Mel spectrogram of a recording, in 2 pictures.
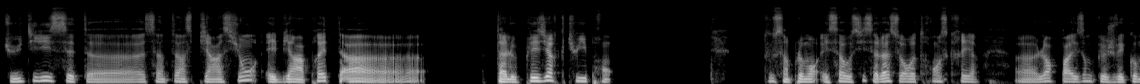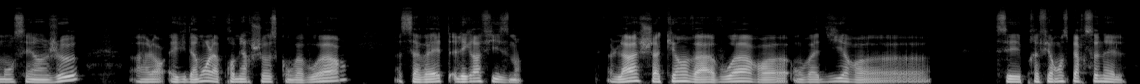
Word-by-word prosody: Tu 130 Hz, -, -1 dB
utilises 165 Hz, +4 st, -1 dB
cette, 135 Hz, -4 st, -2 dB
heu, 115 Hz, -, -2 dB
cette 120 Hz, 0 st, -5 dB
inspiration, 125 Hz, -, -1 dB
et 120 Hz, -, +4 dB
bien 120 Hz, +1 st, +3 dB
après 160 Hz, +9 st, +2 dB
tu -, -, -3 dB
as, 65 Hz, -2 st, +2 dB
heu, -, -, -11 dB, 0.7 s
tu -, -, +8 dB
as -, -, +8 dB
le 115 Hz, -1 st, +5 dB
plaisir 155 Hz, +9 st, +4 dB
que -, -, -19 dB
tu 150 Hz, -, -3 dB
y 145 Hz, -, +3 dB
prends. 115 Hz, -4 st, -6 dB, 1.5 s
Tout 140 Hz, -, -5 dB
simplement. 120 Hz, 0 st, +1 dB
Et 115 Hz, -, -1 dB
ça 135 Hz, +6 st, 0 dB
aussi, 125 Hz, +7 st, -2 dB
ça 125 Hz, -9 st, 0 dB
la 135 Hz, +3 st, +4 dB
se 140 Hz, -2 st, -4 dB
retranscrire. 125 Hz, 0 st, -4 dB, 0.4 s
Heu, -, -, -3 dB
lors, 145 Hz, +3 st, -1 dB
par 130 Hz, -, +1 dB
exemple 130 Hz, +3 st, -3 dB
que 125 Hz, -, -1 dB
je 110 Hz, -, -5 dB
vais 115 Hz, -1 st, +1 dB
commencer 120 Hz, -1 st, -2 dB
un 110 Hz, -2 st, +1 dB
jeu, 175 Hz, -, +2 dB, 0.5 s
alors 115 Hz, -1 st, -2 dB
évidemment 115 Hz, +5 st, +1 dB
la 155 Hz, -, +3 dB
1re 125 Hz, -1 st, -1 dB
chose 130 Hz, -2 st, -2 dB
qu'on 110 Hz, -, -5 dB
va 105 Hz, 0 st, +1 dB
voir, 145 Hz, -, +2 dB, 0.5 s
ça 125 Hz, -4 st, 0 dB
va 115 Hz, +2 st, +3 dB
être 140 Hz, +2 st, 0 dB
les 125 Hz, -1 st, +4 dB
graphismes. 130 Hz, -7 st, -1 dB, 0.9 s
Là, 130 Hz, +7 st, +5 dB
chacun 150 Hz, +1 st, +1 dB
va 110 Hz, -3 st, +4 dB
avoir, 130 Hz, +2 st, +2 dB
heu, 110 Hz, 0 st, +1 dB
on 115 Hz, -, -5 dB
va 110 Hz, 0 st, -2 dB
dire, 130 Hz, +1 st, -3 dB
heu, 105 Hz, -, -4 dB, 0.7 s
ses 125 Hz, -2 st, +1 dB
préférences 130 Hz, +3 st, -2 dB
personnelles. 135 Hz, -4 st, -1 dB
125 Hz, 170 wpm, -22 LUFS, 115-140 Hz, 1.5 s, tu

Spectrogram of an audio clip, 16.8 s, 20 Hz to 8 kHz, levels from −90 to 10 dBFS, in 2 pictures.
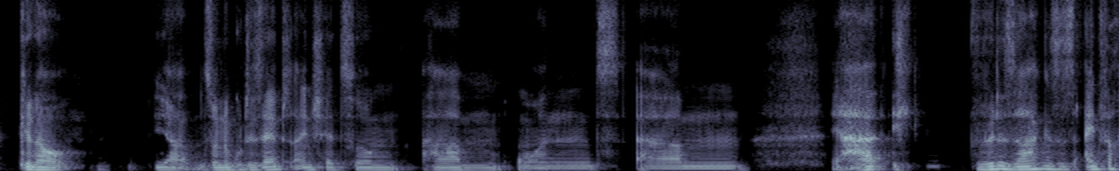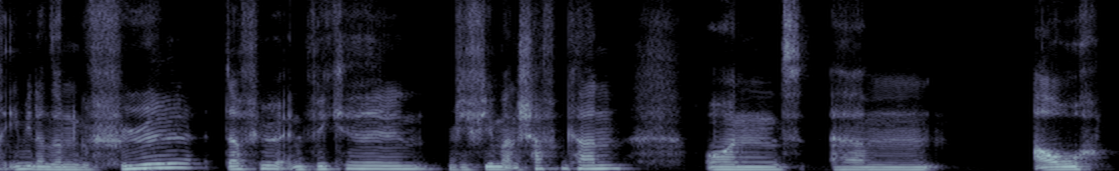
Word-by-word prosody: Genau, 105 Hz, -7 st, +4 dB, 0.6 s
ja, 95 Hz, -3 st, -3 dB
so 100 Hz, +2 st, -3 dB
'ne 105 Hz, 0 st, +2 dB
gute 105 Hz, +1 st, -4 dB
Selbsteinschätzung 105 Hz, -, -3 dB
haben 95 Hz, -2 st, -6 dB
und, 90 Hz, -1 st, -9 dB, 0.3 s
ähm, 85 Hz, 0 st, -6 dB, 0.6 s
ja, -, -, +7 dB
ich -, -, -2 dB, 0.4 s
würde 130 Hz, +4 st, +4 dB
sagen, 130 Hz, +1 st, +4 dB
es 130 Hz, -, +1 dB
ist 120 Hz, -1 st, -3 dB
einfach 130 Hz, +3 st, +4 dB
irgendwie 135 Hz, +2 st, -2 dB
dann 120 Hz, -1 st, +1 dB
so 115 Hz, -, 0 dB
'n 110 Hz, -1 st, -1 dB
Gefühl 190 Hz, -, +2 dB
dafür 140 Hz, +3 st, 0 dB
entwickeln, 140 Hz, +2 st, -1 dB
wie 105 Hz, -1 st, -6 dB
viel 110 Hz, +4 st, +3 dB
man 100 Hz, -5 st, 0 dB
schaffen 145 Hz, +6 st, -2 dB
kann 155 Hz, +1 st, 0 dB, 0.5 s
und, 115 Hz, -1 st, +1 dB, 0.2 s
ähm, 110 Hz, -1 st, -2 dB, 0.7 s
auch, 120 Hz, +3 st, +4 dB
115 Hz, 110 wpm, -29 LUFS, 100-135 Hz, 0.7 s, ja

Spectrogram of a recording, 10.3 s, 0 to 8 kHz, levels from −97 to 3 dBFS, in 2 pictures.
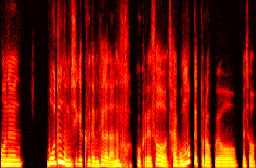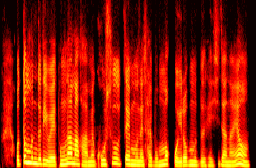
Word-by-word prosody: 저는 210 Hz, -2 st, +4 dB, 0.5 s
모든 255 Hz, +7 st, +6 dB
음식에 205 Hz, 0 st, 0 dB
그 205 Hz, -, -7 dB
냄새가 175 Hz, +1 st, -3 dB
나는 160 Hz, +2 st, -2 dB
것 170 Hz, -, -8 dB
같고 165 Hz, +3 st, -10 dB
그래서 165 Hz, +2 st, -2 dB
잘 185 Hz, -1 st, -4 dB
못 175 Hz, +1 st, -4 dB
먹겠더라고요. 155 Hz, -, -1 dB
그래서 160 Hz, -1 st, -8 dB, 0.3 s
어떤 275 Hz, +9 st, +5 dB
분들이 225 Hz, -5 st, +3 dB
왜 170 Hz, -1 st, +2 dB
동남아 220 Hz, +6 st, +3 dB
가면 160 Hz, -3 st, -4 dB
고수 205 Hz, +4 st, -2 dB
때문에 185 Hz, -4 st, +1 dB
잘 165 Hz, -1 st, -7 dB
못 155 Hz, 0 st, -9 dB
먹고 180 Hz, -1 st, -1 dB
이런 165 Hz, +2 st, -1 dB
분들 160 Hz, -4 st, -3 dB
계시잖아요. 160 Hz, +5 st, -2 dB
175 Hz, 345 characters per minute, -17 LUFS, 160-210 Hz, 0.5 s, 모든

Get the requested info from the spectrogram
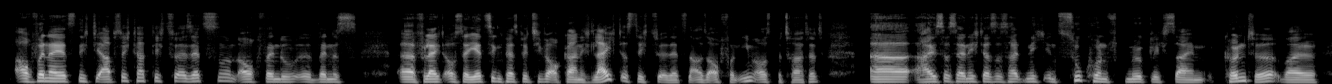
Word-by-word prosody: auch 135 Hz, -3 st, +1 dB
wenn 155 Hz, -1 st, +6 dB
er 140 Hz, -1 st, +8 dB
jetzt 140 Hz, -2 st, +3 dB
nicht 145 Hz, -3 st, -6 dB
die -, -, +1 dB
Absicht 145 Hz, +7 st, -2 dB
hat, 160 Hz, 0 st, -4 dB
dich 155 Hz, -3 st, -7 dB
zu 160 Hz, -, -4 dB
ersetzen 145 Hz, +4 st, -2 dB
und 155 Hz, -3 st, -9 dB
auch 120 Hz, -1 st, 0 dB
wenn 125 Hz, -1 st, +1 dB
du 120 Hz, 0 st, -4 dB
äh, 115 Hz, -3 st, -5 dB
wenn 120 Hz, 0 st, 0 dB
es, 115 Hz, -1 st, -7 dB, 0.4 s
äh, 115 Hz, -1 st, +5 dB
vielleicht 125 Hz, +2 st, +4 dB
aus 125 Hz, -4 st, -2 dB
der 115 Hz, -, +3 dB
jetzigen 125 Hz, +3 st, +2 dB
Perspektive 125 Hz, 0 st, -1 dB
auch -, -, -1 dB
gar 115 Hz, -2 st, +2 dB
nicht 105 Hz, -3 st, -5 dB
leicht 205 Hz, -, +5 dB
ist, 135 Hz, -8 st, -6 dB
dich 115 Hz, -4 st, -5 dB
zu -, -, -4 dB
ersetzen, 100 Hz, -1 st, -3 dB
also, -, -, -1 dB
auch -, -, -1 dB
von -, -, -7 dB
ihm 160 Hz, +5 st, -4 dB
aus 115 Hz, -2 st, -3 dB
betrachtet, 110 Hz, +4 st, -7 dB, 0.5 s
äh, -, -, -1 dB
heißt 120 Hz, 0 st, +4 dB
das 145 Hz, -2 st, -4 dB
ja 130 Hz, -1 st, +3 dB
nicht, 130 Hz, -3 st, -4 dB
dass 130 Hz, -2 st, 0 dB
es 125 Hz, -3 st, -8 dB
halt 130 Hz, -1 st, -2 dB
nicht 130 Hz, -3 st, -6 dB
in 135 Hz, -4 st, -8 dB
Zukunft 145 Hz, -, -3 dB
möglich 120 Hz, -3 st, -3 dB
sein 105 Hz, -2 st, -1 dB, 0.2 s
könnte, 150 Hz, +1 st, +2 dB
weil 105 Hz, -2 st, +1 dB
125 Hz, 240 wpm, -25 LUFS, 115-140 Hz, 0.5 s, er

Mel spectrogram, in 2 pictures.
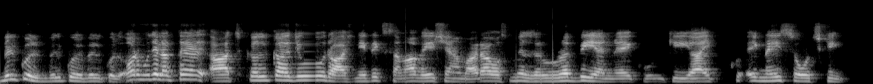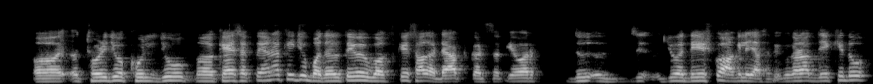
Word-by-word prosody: बिल्कुल, 210 Hz, 0 st, +1 dB
बिल्कुल, 160 Hz, +1 st, -3 dB
बिल्कुल 150 Hz, -, -5 dB
और 225 Hz, -, +2 dB
मुझे 225 Hz, +2 st, +4 dB
लगता 215 Hz, 0 st, +3 dB
है, 225 Hz, -1 st, +3 dB
आजकल 155 Hz, +5 st, +3 dB
का 195 Hz, -2 st, +6 dB
जो 195 Hz, +1 st, +2 dB
राजनीतिक 145 Hz, +1 st, +1 dB
समावेश 155 Hz, 0 st, -1 dB
है 150 Hz, -, -2 dB
हमारा 140 Hz, +3 st, +1 dB
उसमें 155 Hz, +2 st, -3 dB
ज़रूरत 145 Hz, +4 st, +1 dB
भी 175 Hz, -2 st, +5 dB
है 150 Hz, -3 st, +4 dB
नए 135 Hz, +1 st, +1 dB
खून 135 Hz, 0 st, -15 dB
की 140 Hz, -1 st, -3 dB
या 140 Hz, +1 st, +5 dB
एक 140 Hz, 0 st, -6 dB
एक 170 Hz, -, -2 dB
नई 165 Hz, +2 st, 0 dB
सोच 150 Hz, -3 st, -1 dB
की। 145 Hz, -3 st, -7 dB, 0.7 s
अ -, -, +1 dB
अ, 140 Hz, +1 st, 0 dB
थोड़ी 170 Hz, +1 st, +3 dB
जो 180 Hz, +1 st, 0 dB
खुल 170 Hz, -1 st, -1 dB
जो 180 Hz, +1 st, 0 dB, 0.2 s
अ, 150 Hz, 0 st, +1 dB
कह 165 Hz, 0 st, +6 dB
सकते 170 Hz, +2 st, -3 dB
हैं 185 Hz, -, +1 dB
ना 220 Hz, -, -2 dB
कि 230 Hz, -, -1 dB
जो 210 Hz, -1 st, -2 dB
बदलते 160 Hz, 0 st, +1 dB
हुए 190 Hz, 0 st, +4 dB
वक़्त 155 Hz, 0 st, -1 dB
के 180 Hz, 0 st, -1 dB
साथ 165 Hz, -1 st, +1 dB
एडॉप्ट 140 Hz, 0 st, +2 dB
कर 135 Hz, -1 st, -2 dB
सके 140 Hz, +1 st, -8 dB
और 150 Hz, 0 st, -1 dB, 0.3 s
दु 160 Hz, -, -7 dB
अ, 170 Hz, -, -4 dB, 0.4 s
ज 160 Hz, +2 st, -12 dB, 0.2 s
जो 165 Hz, 0 st, 0 dB
देश 165 Hz, 0 st, +3 dB
को -, -, +1 dB
आगे 155 Hz, +1 st, +3 dB
ले 155 Hz, -, +1 dB
जा 145 Hz, -, +2 dB
सके, 130 Hz, -1 st, -14 dB
अगर 165 Hz, +2 st, 0 dB
आप 170 Hz, 0 st, +2 dB
देखिए 170 Hz, +3 st, -4 dB
तो, 200 Hz, +1 st, -1 dB
160 Hz, 215 wpm, -20 LUFS, 145-180 Hz, 0.7 s, का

